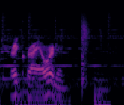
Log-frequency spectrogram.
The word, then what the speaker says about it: Riordan: rick riorian rick do you know how to say his name rick reidian right orton right rick riordan if you were not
